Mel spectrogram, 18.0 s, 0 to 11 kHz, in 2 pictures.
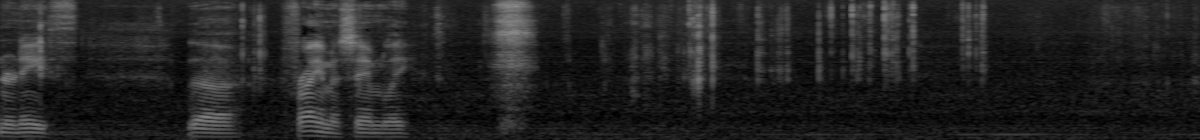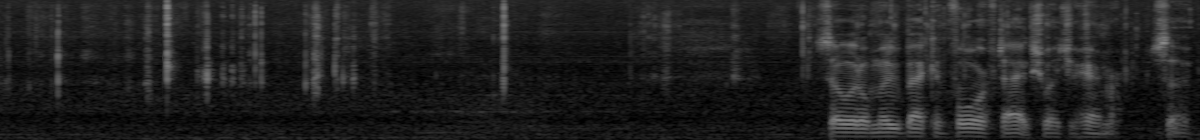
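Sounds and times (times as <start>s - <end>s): pistol parts clicking and tapping: 1.8s - 2.1s, 4.2s - 7.5s.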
